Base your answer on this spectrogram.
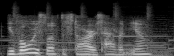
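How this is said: It is said in a deep voice.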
